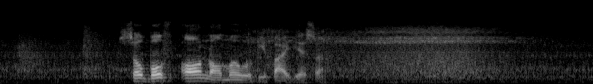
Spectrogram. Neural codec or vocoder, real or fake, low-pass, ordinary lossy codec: codec, 16 kHz, 8 kbps, FunCodec, trained on Chinese and English, 25 frames a second; fake; none; none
